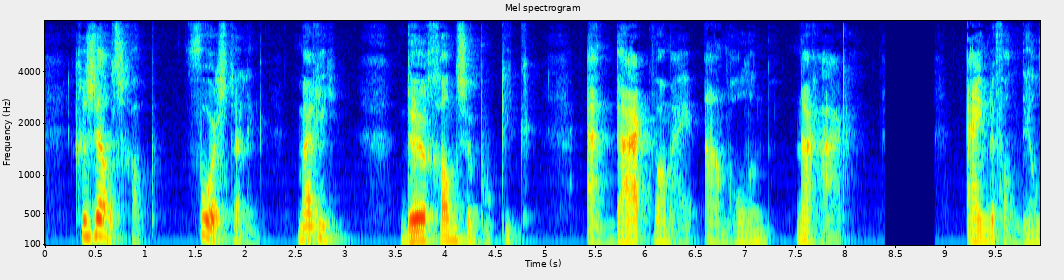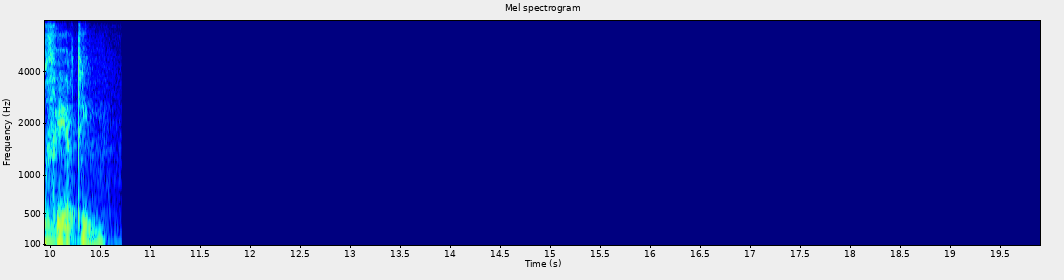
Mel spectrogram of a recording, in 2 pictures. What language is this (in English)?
Dutch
